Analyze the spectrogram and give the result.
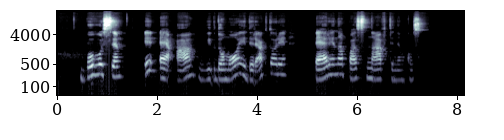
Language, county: Lithuanian, Marijampolė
